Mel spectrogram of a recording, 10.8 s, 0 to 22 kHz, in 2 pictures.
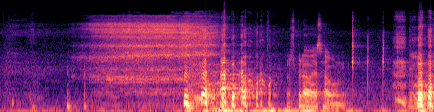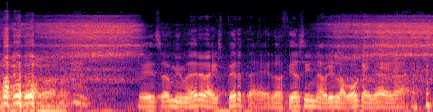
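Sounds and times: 
person snoring: 0.9 - 2.8, 5.6 - 7.3, 9.4 - 10.8
laughter: 2.3 - 3.6, 4.9 - 6.6, 10.1 - 10.8
speech: 2.3 - 6.6, 7.2 - 10.8.

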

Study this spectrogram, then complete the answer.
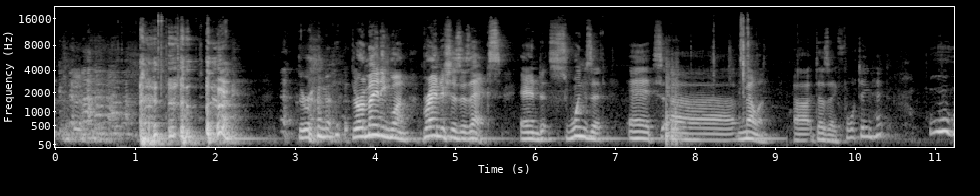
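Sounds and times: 
laughter: 0.0 - 1.4, 2.8 - 3.7
voice imitating rough coughs: 1.1 - 2.4
speech: 3.0 - 11.2
murmured lead-in voice: 10.9 - 11.2.

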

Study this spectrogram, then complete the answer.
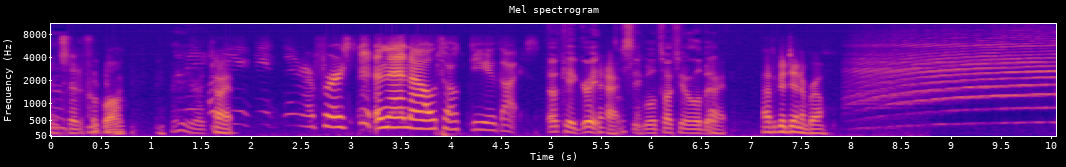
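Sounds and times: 
speech: 0.0 - 8.2
siren wailing through the pines in the woods: 7.9 - 10.0.

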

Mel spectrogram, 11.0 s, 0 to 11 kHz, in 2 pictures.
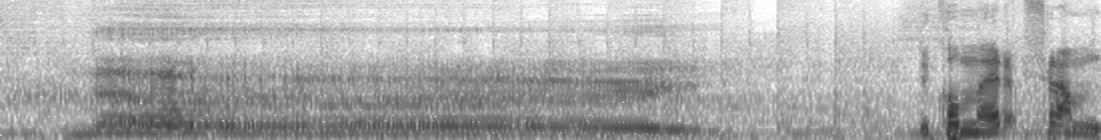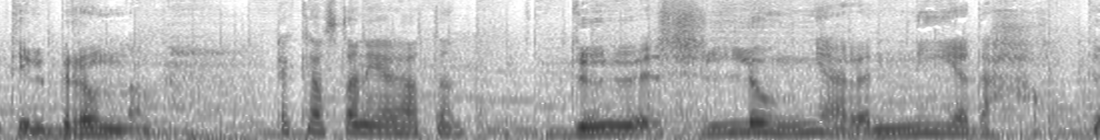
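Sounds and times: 
person's voice imitating a monster's roar: 0.3 - 3.8
speech: 4.6 - 10.9.

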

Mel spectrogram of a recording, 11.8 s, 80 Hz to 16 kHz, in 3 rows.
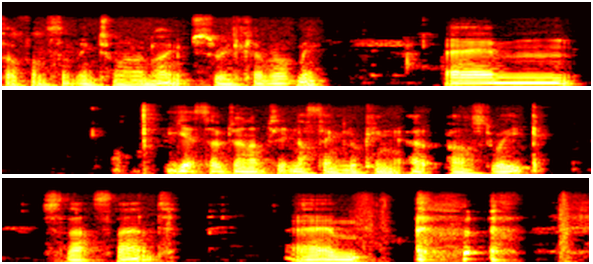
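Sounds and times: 
speech: 0.0 - 2.2, 2.9 - 3.9, 4.7 - 9.1, 9.8 - 11.3
person coughing hoarsely: 10.6 - 11.7.

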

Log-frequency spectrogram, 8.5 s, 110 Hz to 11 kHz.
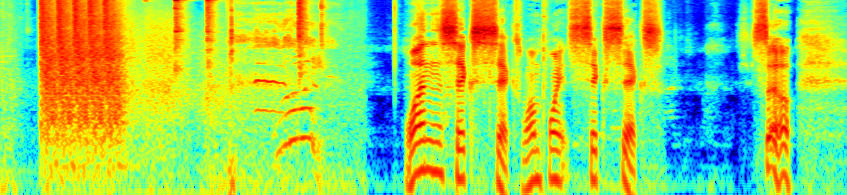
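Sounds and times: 
handgun shots fired after drawing from a holster: 0.4 - 2.2
speech: 4.1 - 6.7, 7.5 - 8.4.

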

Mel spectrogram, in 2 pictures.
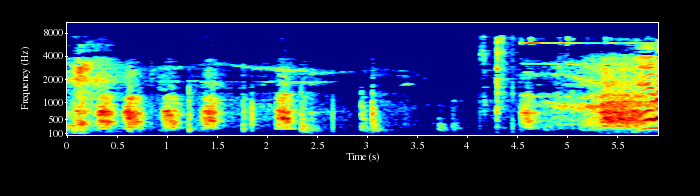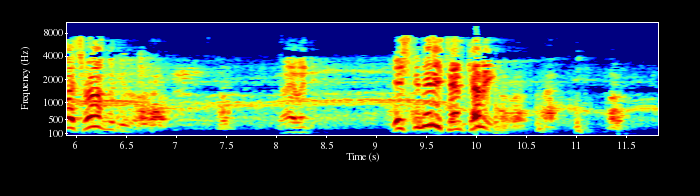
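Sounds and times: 
dog barking: 0.0 - 2.5, 4.6 - 7.7, 10.0 - 11.8
speech: 5.8 - 8.4, 9.1 - 10.4.

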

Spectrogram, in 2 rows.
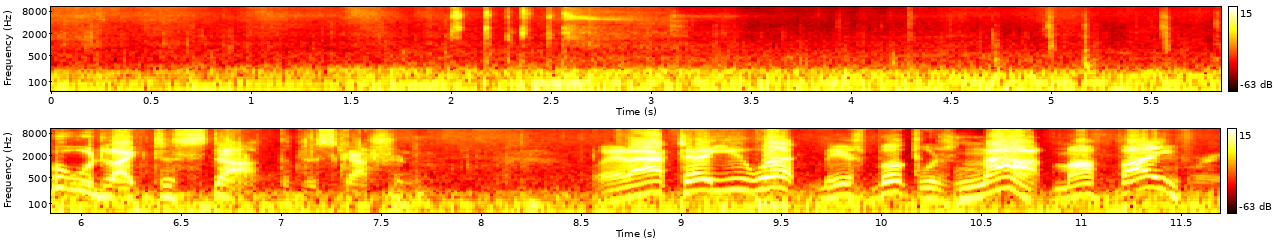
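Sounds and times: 
car engine rumbling as the vehicle pulls away: 0.0 - 11.6
sharp clicks and squeaks: 1.7 - 8.8
speech: 5.9 - 7.8, 8.6 - 11.6.

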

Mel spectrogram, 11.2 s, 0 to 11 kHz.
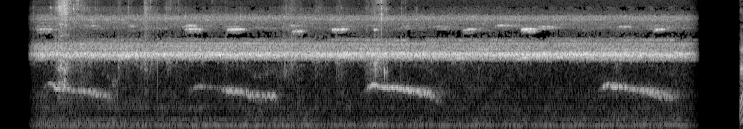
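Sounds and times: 
loud chorus of night insects: 0.4 - 10.5
eastern screech owl giving descending wavering whinnies: 0.6 - 1.8, 2.8 - 4.4, 5.4 - 6.7, 9.0 - 10.3.

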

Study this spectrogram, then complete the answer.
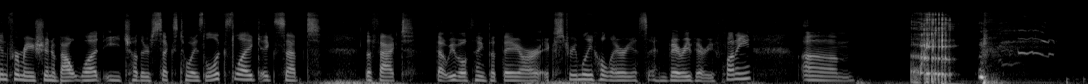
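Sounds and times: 
speech: 0.0 - 9.6
loud drawn-out burp and gravelly belch: 9.1 - 9.7.

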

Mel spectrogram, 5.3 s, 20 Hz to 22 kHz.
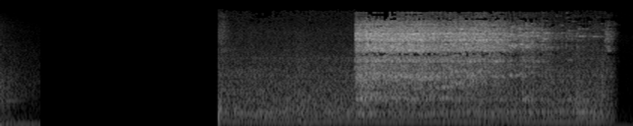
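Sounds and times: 
glass shattering in a loud crash: 3.0 - 5.2.

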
